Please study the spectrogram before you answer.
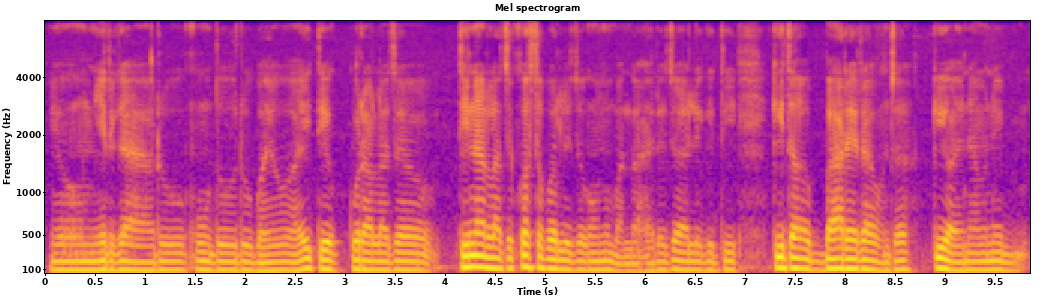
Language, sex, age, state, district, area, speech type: Nepali, male, 45-60, West Bengal, Kalimpong, rural, spontaneous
